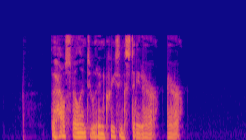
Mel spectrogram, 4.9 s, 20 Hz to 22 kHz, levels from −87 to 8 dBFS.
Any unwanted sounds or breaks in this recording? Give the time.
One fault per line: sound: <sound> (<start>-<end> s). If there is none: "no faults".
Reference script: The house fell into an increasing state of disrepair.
no faults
